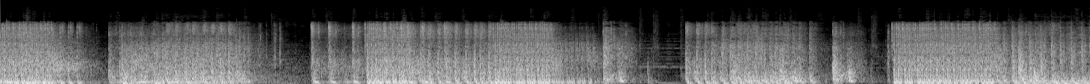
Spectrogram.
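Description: A Vector submachine gun fires in a video game in long, loud, continuous automatic bursts, broken by a few brief pauses, with no talk over it.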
